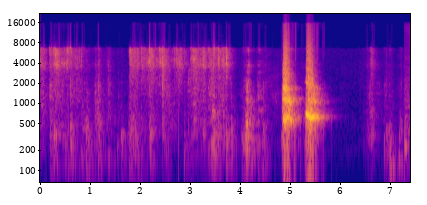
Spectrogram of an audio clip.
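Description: A small golden dog barking at a lemon held up to it: several seconds of ragged, agitated dog noise, then two loud barks in quick succession about five seconds in.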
